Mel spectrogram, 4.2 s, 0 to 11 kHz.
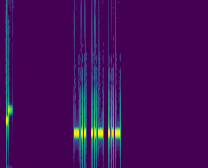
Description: Morse code, heard as a keyed tone, about 34 wpm, 700 Hz. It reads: DUU
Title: All Cut Numbers - 3-Digit 35wpm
